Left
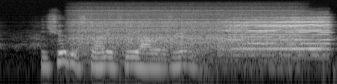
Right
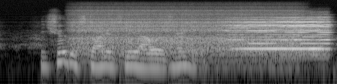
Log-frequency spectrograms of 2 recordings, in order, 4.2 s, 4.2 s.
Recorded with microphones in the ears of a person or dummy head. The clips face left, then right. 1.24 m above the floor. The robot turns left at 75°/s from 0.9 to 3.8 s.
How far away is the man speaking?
About 1.1 m.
